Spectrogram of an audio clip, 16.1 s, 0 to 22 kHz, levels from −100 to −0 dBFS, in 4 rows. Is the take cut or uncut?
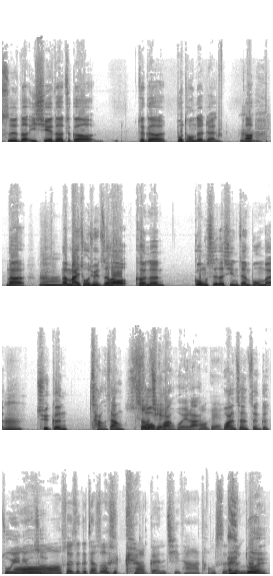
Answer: cut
